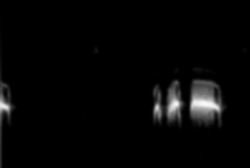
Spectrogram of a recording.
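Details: Female spotted dove giving a call meant to excite males: the tail of one coo, a pause of two seconds, then a fresh three-part phrase of two quick soft notes and a long even coo.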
